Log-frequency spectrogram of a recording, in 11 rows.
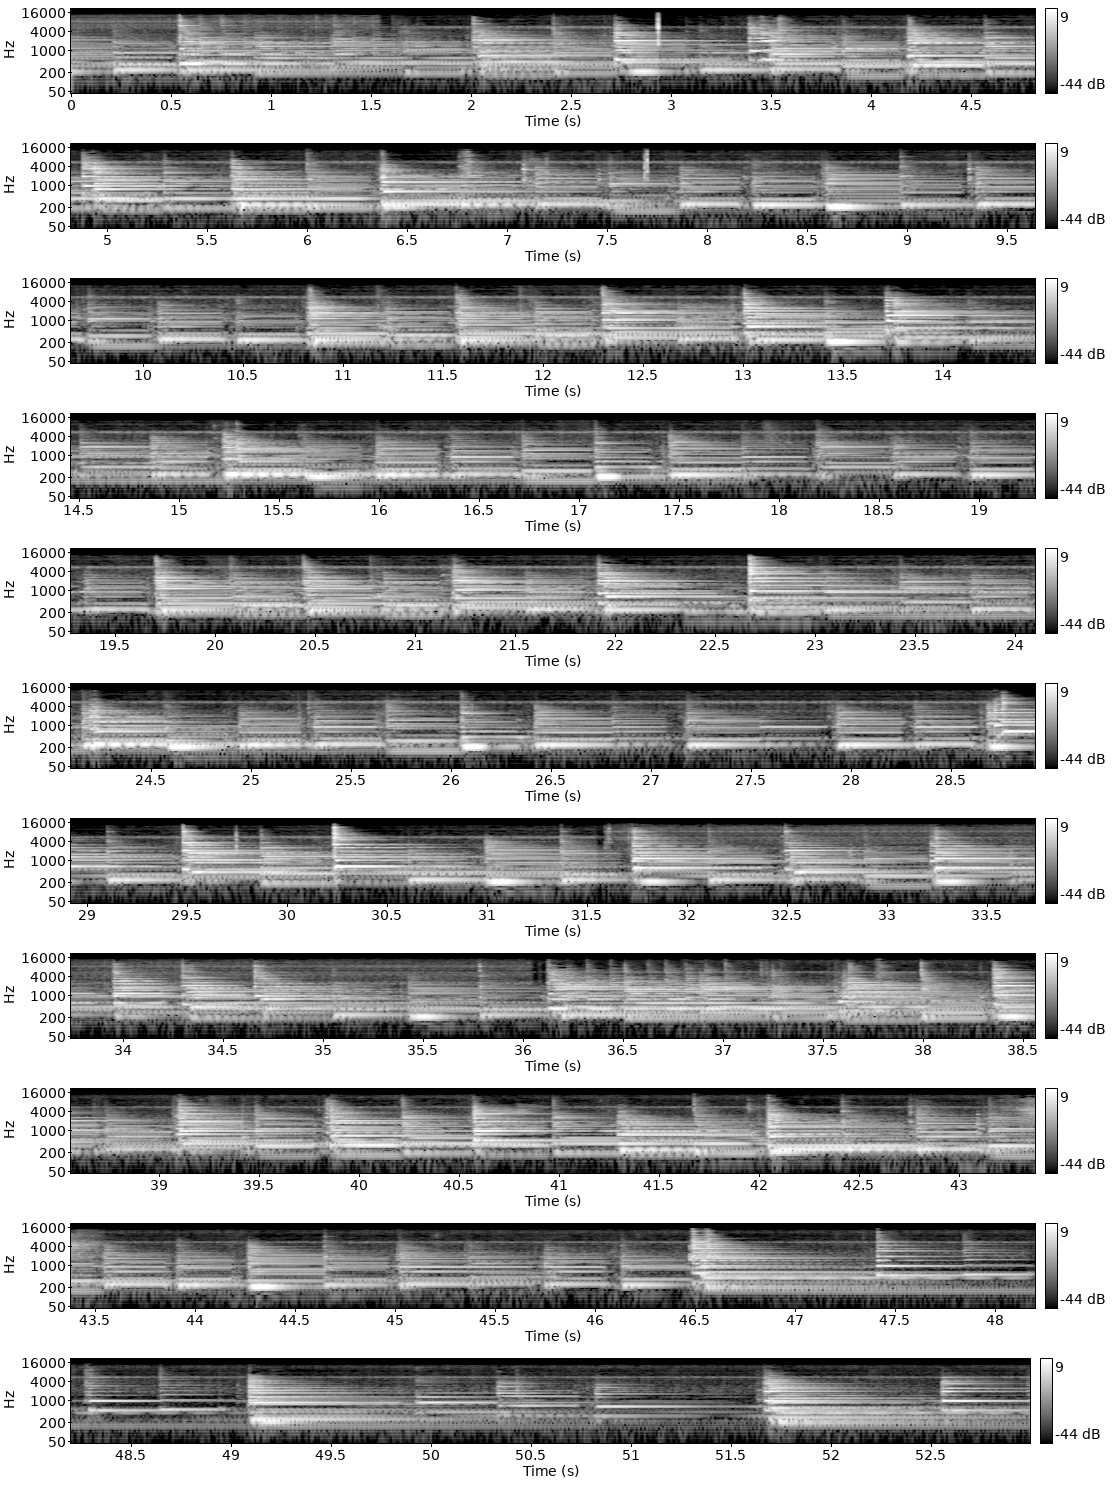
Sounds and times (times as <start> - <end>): Acoustic guitar: 0.0 - 52.9.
